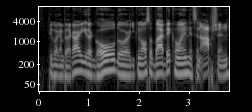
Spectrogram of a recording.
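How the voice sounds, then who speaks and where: Speaking very fast, a man with an American accent keeps to a fairly low pitch. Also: very clean recording, silent background. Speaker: podcast co-host, restaurant server. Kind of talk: casual chat.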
